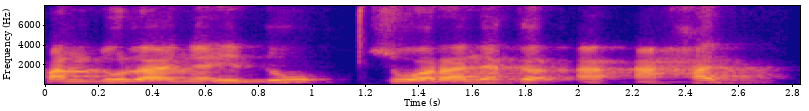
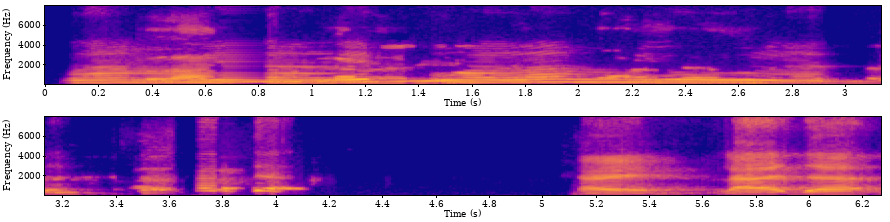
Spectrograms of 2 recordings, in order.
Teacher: huruf dal ketika sukun mati, maka ketika qalqalah memantul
